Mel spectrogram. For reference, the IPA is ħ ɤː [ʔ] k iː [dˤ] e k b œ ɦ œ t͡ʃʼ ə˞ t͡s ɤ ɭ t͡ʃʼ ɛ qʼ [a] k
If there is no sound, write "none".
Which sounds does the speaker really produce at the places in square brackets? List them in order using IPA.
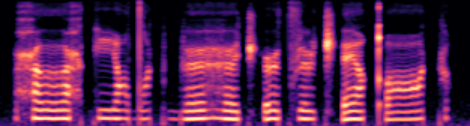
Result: ħ, dˤ, ɑ

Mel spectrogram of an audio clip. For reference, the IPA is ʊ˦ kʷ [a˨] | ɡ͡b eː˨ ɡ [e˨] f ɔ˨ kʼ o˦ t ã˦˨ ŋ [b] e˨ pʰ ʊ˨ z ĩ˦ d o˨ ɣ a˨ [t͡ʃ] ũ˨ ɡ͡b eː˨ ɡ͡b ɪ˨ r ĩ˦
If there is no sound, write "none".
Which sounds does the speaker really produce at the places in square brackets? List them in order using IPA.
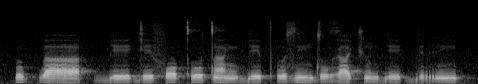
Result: aː˨, e˨, ɡ͡b, t͡ʃ

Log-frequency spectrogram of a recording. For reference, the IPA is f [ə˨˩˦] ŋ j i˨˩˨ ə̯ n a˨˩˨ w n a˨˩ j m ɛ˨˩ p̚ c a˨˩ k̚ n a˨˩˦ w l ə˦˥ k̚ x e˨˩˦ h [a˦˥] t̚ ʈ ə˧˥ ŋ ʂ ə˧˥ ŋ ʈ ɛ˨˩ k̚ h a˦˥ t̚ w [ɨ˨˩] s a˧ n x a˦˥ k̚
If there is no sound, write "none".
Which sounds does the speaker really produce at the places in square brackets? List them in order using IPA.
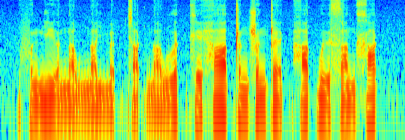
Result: ə˨˩˦, aː˦˥, ɨ˨˩

